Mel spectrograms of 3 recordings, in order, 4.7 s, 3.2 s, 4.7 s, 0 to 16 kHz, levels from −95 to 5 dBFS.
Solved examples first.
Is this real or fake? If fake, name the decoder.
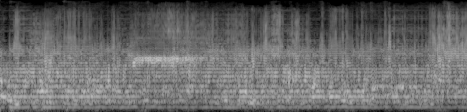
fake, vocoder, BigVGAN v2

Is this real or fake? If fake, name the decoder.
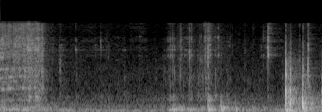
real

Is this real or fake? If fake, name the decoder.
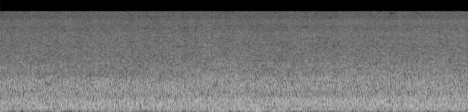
fake, vocoder, Vocos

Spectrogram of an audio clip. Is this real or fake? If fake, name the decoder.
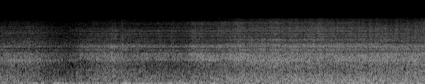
real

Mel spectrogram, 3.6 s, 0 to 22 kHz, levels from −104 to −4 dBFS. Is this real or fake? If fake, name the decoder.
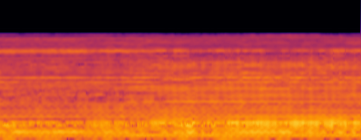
fake, vocoder, HiFi-GAN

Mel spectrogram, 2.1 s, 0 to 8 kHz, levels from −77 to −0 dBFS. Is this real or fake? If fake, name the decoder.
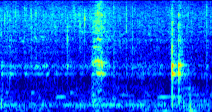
real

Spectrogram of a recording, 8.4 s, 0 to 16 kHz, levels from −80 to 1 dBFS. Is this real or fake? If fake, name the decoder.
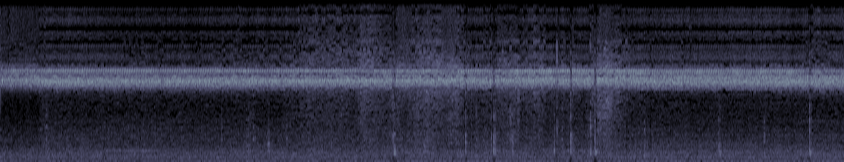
real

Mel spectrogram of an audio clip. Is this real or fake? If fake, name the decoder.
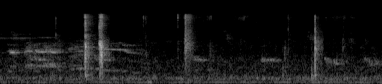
real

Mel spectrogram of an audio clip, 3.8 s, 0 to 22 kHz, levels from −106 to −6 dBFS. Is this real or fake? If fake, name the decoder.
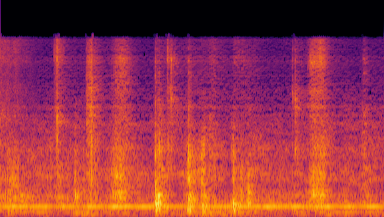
fake, codec, DAC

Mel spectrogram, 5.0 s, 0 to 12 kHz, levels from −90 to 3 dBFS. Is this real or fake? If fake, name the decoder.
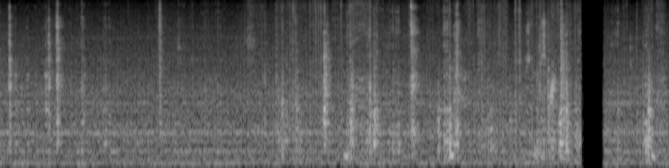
real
